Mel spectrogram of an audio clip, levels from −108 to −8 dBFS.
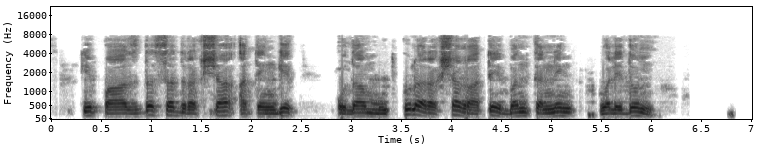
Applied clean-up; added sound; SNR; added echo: neural mask model Resemble Enhance denoiser.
